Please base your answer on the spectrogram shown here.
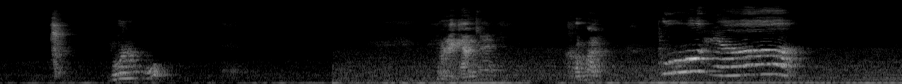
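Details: A pet parrot mimicking speech indoors, including words it was never taught, in short voice-like bursts ending with a longer warbling, word-like phrase; a quiet room behind it.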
